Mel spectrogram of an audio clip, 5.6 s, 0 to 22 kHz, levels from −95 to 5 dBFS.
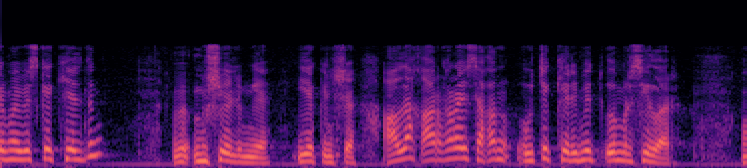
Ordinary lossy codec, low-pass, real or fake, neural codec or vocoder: none; 7.2 kHz; real; none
